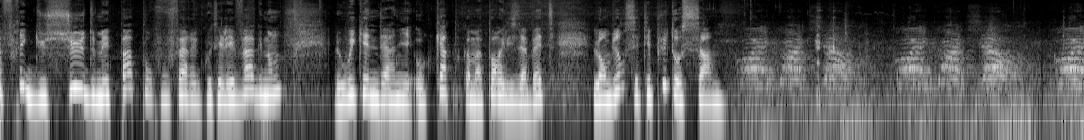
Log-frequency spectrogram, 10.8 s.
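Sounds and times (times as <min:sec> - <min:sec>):
speech: 0:00.0 - 0:10.8
protesters chanting at beach demonstration: 0:07.3 - 0:10.8.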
